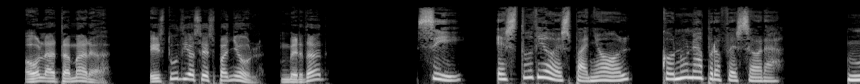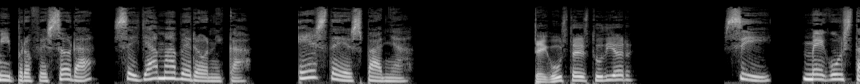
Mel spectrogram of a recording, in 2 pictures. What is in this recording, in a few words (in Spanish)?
leccion dialogo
